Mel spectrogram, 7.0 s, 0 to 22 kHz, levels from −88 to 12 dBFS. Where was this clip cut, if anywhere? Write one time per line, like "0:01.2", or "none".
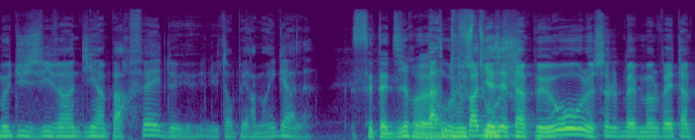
0:04.4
